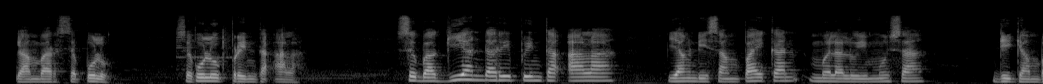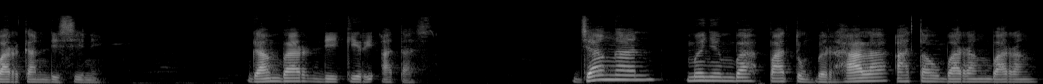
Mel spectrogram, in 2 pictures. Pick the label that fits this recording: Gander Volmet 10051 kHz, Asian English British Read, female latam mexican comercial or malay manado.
malay manado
